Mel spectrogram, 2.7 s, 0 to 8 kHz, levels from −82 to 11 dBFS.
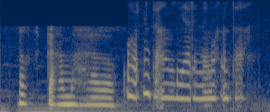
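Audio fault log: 1.27–2.70 s wrong sample rate: speech turns high and hurried, an octave up at twice the speed, which fits 8 kHz audio played back at 16 kHz without conversion.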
